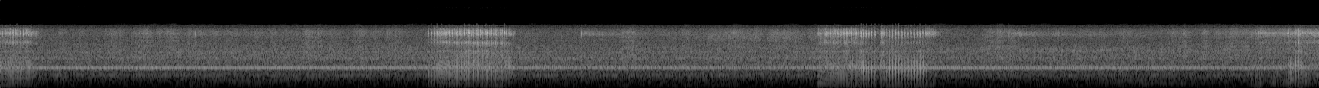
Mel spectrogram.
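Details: Snoring during sleep: two to three rattling, fluttering snores over a steady background tone.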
